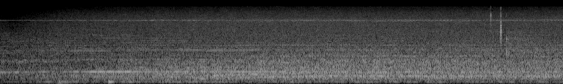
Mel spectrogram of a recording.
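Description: A Kundig 53-inch duplex wide belt sander running with its second sanding head started: a steady, even mechanical whir and broadband rush with a faint tone, moderately loud and unbroken throughout, with no voices.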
